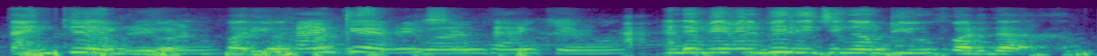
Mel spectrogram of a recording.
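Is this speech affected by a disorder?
No.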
